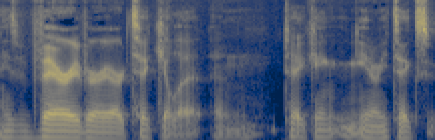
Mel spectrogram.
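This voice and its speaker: A man's very deep, low voice at a fairly slow pace, with ordinary pitch variation, on a very clean recording with a silent background. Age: 50s. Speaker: podcast host. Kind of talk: casual chat. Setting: makeshift studio room in office space.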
